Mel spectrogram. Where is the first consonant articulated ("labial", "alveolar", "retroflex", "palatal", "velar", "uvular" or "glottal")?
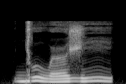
palatal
